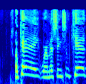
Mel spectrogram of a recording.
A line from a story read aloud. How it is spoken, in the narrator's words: shouts an elementary school teacher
